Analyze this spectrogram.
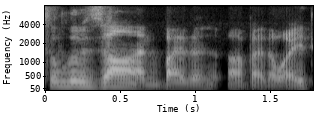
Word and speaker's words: Lausanne: And it's Lausanne, by the way, Lausanne, Switzerland. Thank you. Yeah, I knew I was really not pronouncing that right.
